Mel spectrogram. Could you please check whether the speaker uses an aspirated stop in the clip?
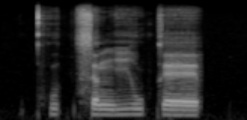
yes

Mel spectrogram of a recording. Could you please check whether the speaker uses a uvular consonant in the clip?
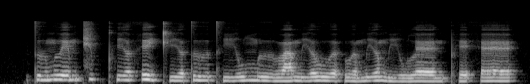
no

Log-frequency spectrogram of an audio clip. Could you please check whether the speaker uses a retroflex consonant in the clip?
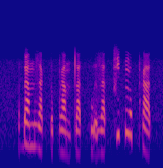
no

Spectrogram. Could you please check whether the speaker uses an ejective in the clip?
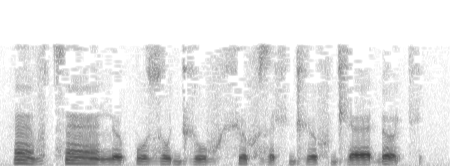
no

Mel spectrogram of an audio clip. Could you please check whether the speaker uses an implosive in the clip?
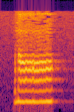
no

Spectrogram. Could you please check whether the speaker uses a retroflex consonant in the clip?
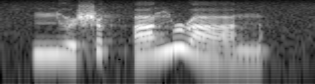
yes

